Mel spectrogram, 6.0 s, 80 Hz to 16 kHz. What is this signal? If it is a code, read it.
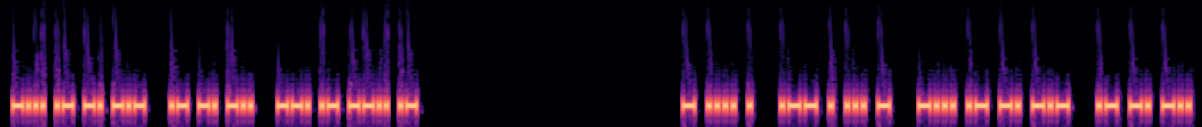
Morse code, heard as a keyed tone, about 58 wpm, 700 Hz. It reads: BANK AND GAZA THE WEST BANK AND
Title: Speed-Racing - Sets of 5 Words 50wpm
